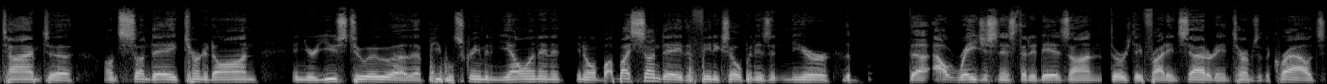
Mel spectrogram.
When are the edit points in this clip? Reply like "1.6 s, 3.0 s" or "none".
5.7 s, 8.4 s, 11.0 s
